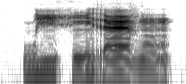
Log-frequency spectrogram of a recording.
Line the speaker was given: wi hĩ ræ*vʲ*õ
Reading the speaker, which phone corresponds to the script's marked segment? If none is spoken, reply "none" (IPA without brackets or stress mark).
v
